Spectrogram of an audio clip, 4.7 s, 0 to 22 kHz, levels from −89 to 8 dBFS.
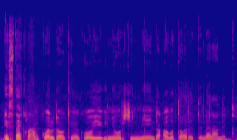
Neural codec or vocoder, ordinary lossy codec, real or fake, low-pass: none; none; real; 19.8 kHz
